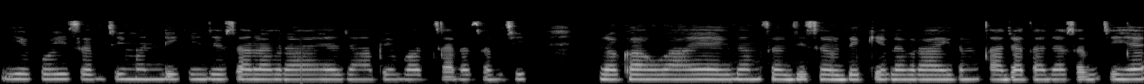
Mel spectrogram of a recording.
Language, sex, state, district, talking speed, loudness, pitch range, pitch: Hindi, female, Chhattisgarh, Raigarh, 155 wpm, -25 LUFS, 225-235 Hz, 230 Hz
